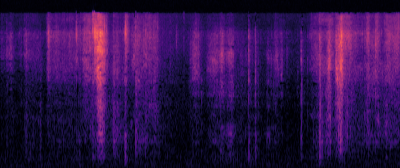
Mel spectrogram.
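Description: Sheer ribbon and tulle rustling and crinkling as they are handled, with two louder swishes, about a second in and again near the end.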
